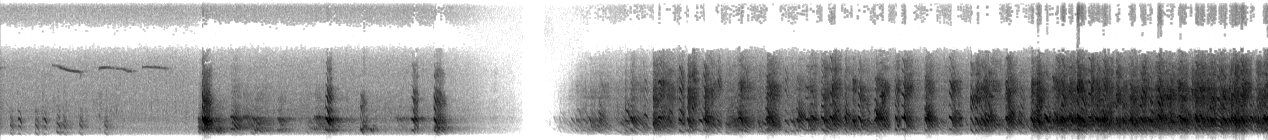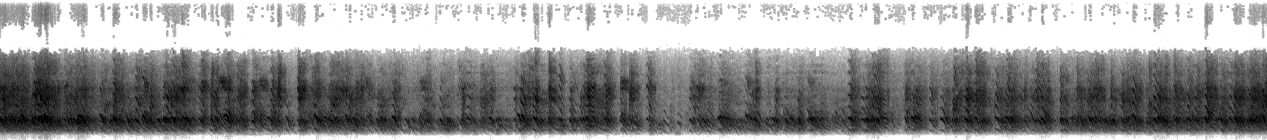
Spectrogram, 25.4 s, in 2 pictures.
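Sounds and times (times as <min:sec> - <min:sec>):
western jackdaw chattering and calling: 0:00.0 - 0:04.6, 0:05.9 - 0:25.3.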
